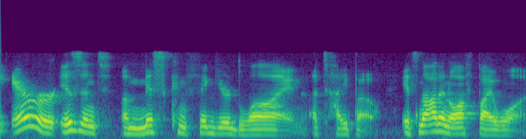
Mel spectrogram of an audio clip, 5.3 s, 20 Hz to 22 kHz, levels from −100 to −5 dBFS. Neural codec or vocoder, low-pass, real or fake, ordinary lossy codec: none; 5.4 kHz; real; Opus, 64 kbps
